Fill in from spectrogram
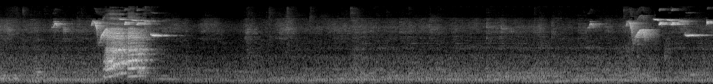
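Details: Amazon parrot indoors calling to a white cockatoo upstairs: a loud, harsh squawk burst early on, a stretch of quiet room tone, then a second shorter harsh call near the end.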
